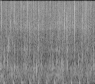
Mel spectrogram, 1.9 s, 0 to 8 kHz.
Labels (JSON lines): {"label": "biophony, crackle", "recorder": "SoundTrap 600"}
